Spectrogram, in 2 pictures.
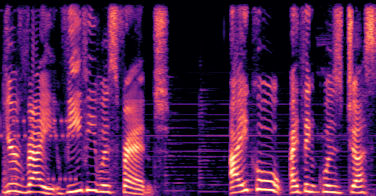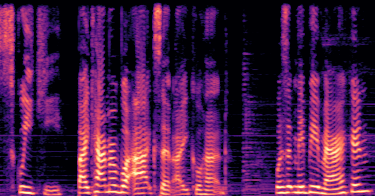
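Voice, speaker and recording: Chatty woman gamer, high and very animated, faint music underneath. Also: unhurried. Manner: chatty, laughs at herself. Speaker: streamer. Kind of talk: casual gameplay chat.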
